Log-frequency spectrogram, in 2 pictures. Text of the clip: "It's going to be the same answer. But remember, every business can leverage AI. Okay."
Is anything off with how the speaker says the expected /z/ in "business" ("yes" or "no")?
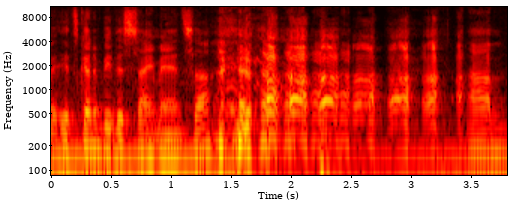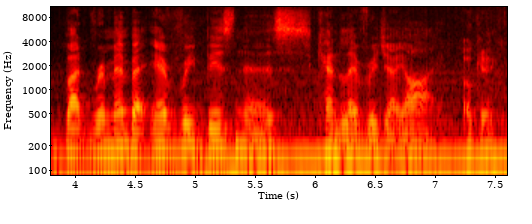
no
